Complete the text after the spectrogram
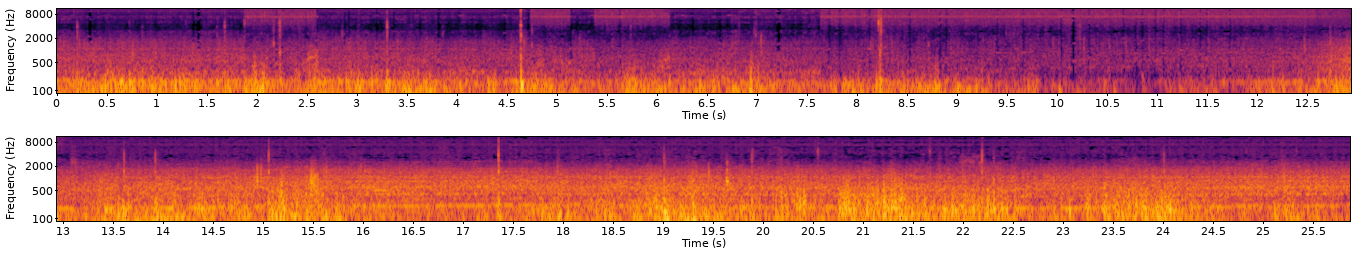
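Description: Tyres roll steadily over rough pavement.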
